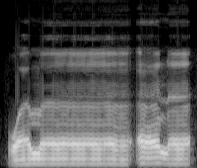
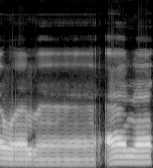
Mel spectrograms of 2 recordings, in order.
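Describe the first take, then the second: First: The final vowel of ana is held long. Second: The final vowel of ana is kept short. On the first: The reciter stops after this word. "Kalau wakof dibacanya panjang" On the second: The reciter continues into the next words. "Kalau wasol meneruskan dibacanya pen pendek"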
